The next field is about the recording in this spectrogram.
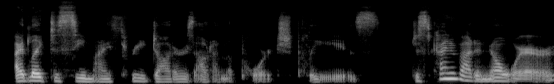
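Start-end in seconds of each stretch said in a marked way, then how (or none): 0.1-3.8 grave, dead-serious, very serious tone. Retelling a father asking his three daughters onto the porch: imitating a very serious tone. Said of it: "he says very seriously".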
